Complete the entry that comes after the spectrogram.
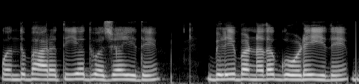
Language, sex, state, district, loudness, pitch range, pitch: Kannada, female, Karnataka, Bidar, -15 LUFS, 220-235 Hz, 225 Hz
